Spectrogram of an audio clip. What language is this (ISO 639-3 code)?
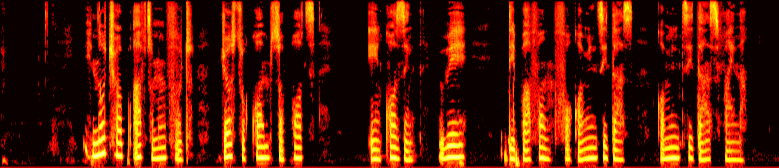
pcm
